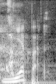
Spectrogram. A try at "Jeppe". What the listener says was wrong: It sounds like you pronounce it with Y. That's not a Y. It's a J.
